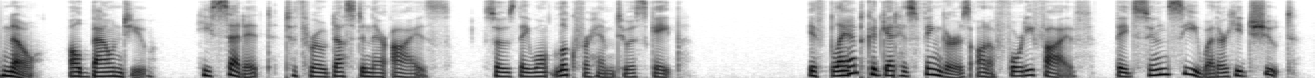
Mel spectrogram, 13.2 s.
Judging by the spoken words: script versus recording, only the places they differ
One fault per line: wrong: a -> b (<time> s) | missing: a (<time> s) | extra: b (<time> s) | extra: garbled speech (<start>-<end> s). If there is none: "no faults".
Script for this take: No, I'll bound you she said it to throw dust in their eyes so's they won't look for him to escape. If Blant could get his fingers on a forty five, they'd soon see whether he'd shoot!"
wrong: she -> he (1.9 s)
